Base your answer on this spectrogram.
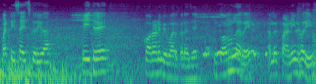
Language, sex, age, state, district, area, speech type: Odia, male, 18-30, Odisha, Cuttack, urban, spontaneous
